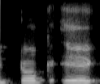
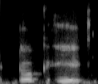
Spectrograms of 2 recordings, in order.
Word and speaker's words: ٹک ایک: تھوڑی دیر کے لیے۔ یہ درست تلفظ اصل میں جو ترکیب تھی وہ ٹک ایک تھی، یعنی ٹک ایک یہ لفظ تھا تھوڑی دیر کے لیے، ٹک ایک۔ بعد میں یہ اردو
